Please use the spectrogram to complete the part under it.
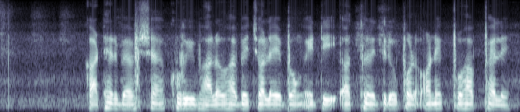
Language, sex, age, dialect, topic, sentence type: Bengali, male, 18-24, Standard Colloquial, agriculture, statement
